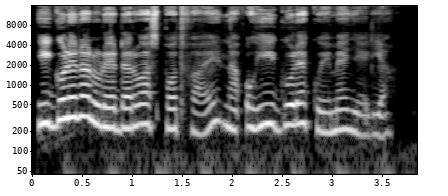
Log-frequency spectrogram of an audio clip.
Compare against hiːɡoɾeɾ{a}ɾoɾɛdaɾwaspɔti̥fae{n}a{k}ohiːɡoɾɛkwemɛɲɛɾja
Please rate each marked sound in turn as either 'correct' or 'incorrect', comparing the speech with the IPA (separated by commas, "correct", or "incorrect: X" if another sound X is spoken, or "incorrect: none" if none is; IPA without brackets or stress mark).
correct, correct, incorrect: ʔ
